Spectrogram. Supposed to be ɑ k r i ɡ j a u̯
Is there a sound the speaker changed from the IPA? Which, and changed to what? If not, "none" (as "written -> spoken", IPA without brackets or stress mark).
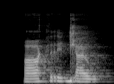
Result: none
